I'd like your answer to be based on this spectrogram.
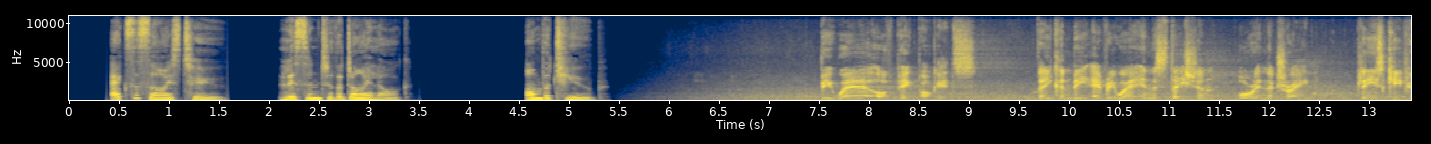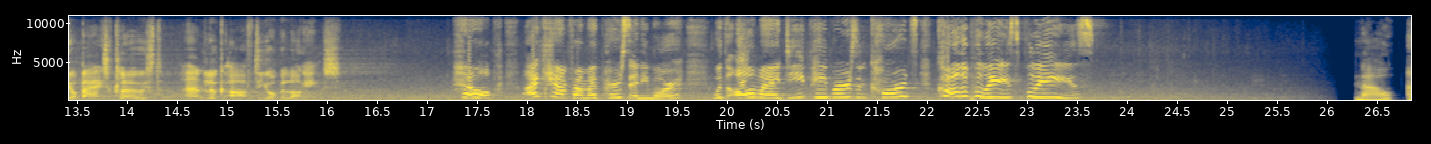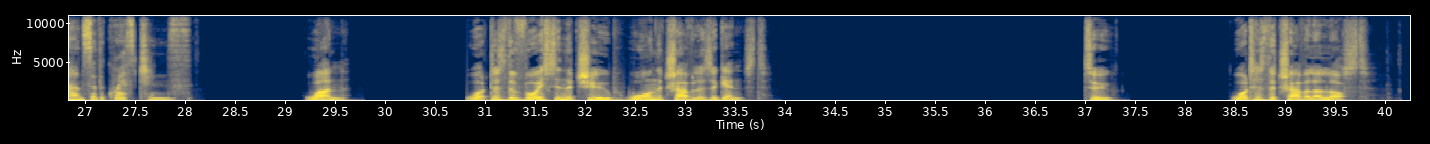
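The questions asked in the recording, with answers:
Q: What does the voice in the tube warn the travellers against?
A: Pickpockets

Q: What has the traveller lost?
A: Her purse, with all her ID papers and cards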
